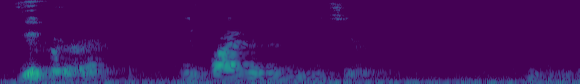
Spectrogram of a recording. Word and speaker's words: Sirius: that we see is Sirius. Are you serious? No, this is spelled S-I-R-I-U-S.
